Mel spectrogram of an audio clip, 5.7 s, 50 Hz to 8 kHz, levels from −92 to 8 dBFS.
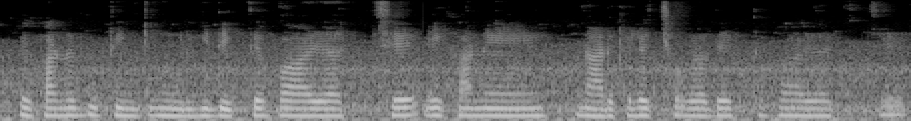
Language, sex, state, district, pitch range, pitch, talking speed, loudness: Bengali, female, West Bengal, Jhargram, 180-185 Hz, 180 Hz, 125 wpm, -17 LUFS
